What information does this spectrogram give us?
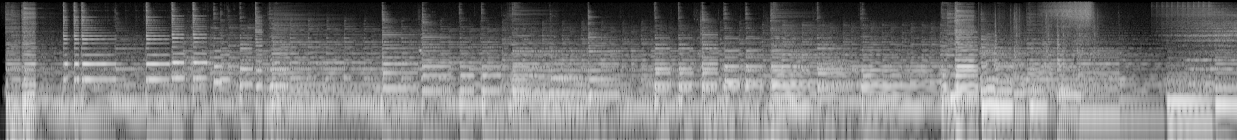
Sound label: Acapella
